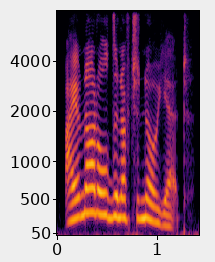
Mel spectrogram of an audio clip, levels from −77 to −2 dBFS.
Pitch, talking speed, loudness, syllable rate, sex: 240 Hz, 340 wpm, -16 LUFS, 7.5 syllables/s, female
